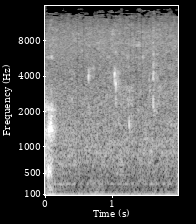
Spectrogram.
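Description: A pause between spoken passages: a steady low hum with faint hiss underneath.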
